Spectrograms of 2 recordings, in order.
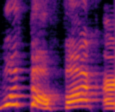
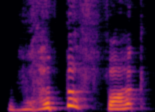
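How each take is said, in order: First: High, loud mock exclamation; quick high-pitched retold outcry; retold outburst. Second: Slow, stretched-out mock disbelief; imitated slow, puzzled reaction; imitated bafflement. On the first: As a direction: blurt it high and loud, retelling your own disbelief. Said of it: "And I was like". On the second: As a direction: draw it out as a stunned coworker would. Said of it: "And she was like".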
